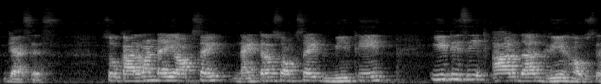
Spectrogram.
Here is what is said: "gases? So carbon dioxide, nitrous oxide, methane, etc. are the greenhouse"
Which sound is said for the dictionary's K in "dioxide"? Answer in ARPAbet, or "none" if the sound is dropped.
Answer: K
